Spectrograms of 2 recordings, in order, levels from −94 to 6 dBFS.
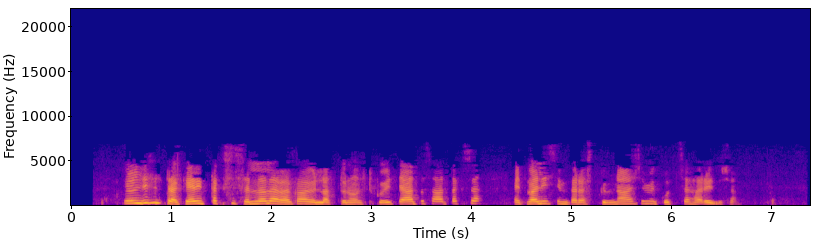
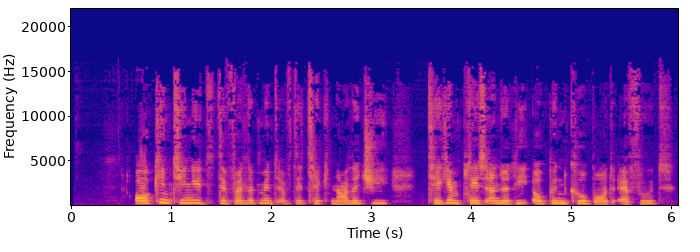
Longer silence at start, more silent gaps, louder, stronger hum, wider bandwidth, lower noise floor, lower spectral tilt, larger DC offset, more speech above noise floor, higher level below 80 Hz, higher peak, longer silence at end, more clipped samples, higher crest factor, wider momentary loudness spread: about the same, 0.55 s vs 0.65 s; neither; second, -21 LUFS vs -18 LUFS; neither; second, 6.8 kHz vs 16.5 kHz; second, -53 dBFS vs -58 dBFS; first, -6.5 dB/octave vs -2.5 dB/octave; neither; second, 33 dB vs 40 dB; about the same, -74 dBFS vs -70 dBFS; about the same, -4 dBFS vs -2 dBFS; first, 0.75 s vs 0.05 s; neither; about the same, 18 dB vs 16 dB; about the same, 11 LU vs 9 LU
